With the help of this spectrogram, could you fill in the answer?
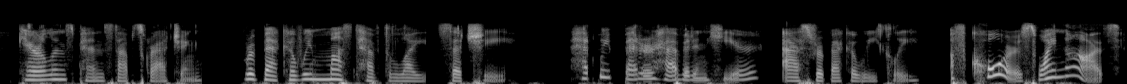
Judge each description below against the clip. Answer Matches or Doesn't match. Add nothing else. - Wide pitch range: Matches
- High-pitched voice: Matches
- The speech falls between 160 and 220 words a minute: Doesn't match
